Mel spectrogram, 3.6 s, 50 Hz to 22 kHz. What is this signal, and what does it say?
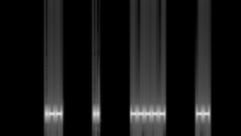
Morse code, heard as a keyed tone, about 47 wpm, spaced as for 16 wpm, 700 Hz. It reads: WI0M
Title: USA Call Signs - 4 Characters - 6x Character Spacing - 45wpm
